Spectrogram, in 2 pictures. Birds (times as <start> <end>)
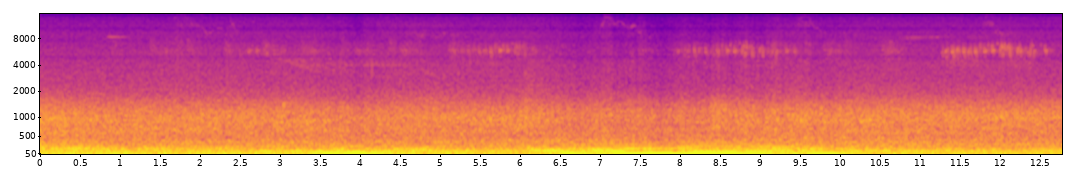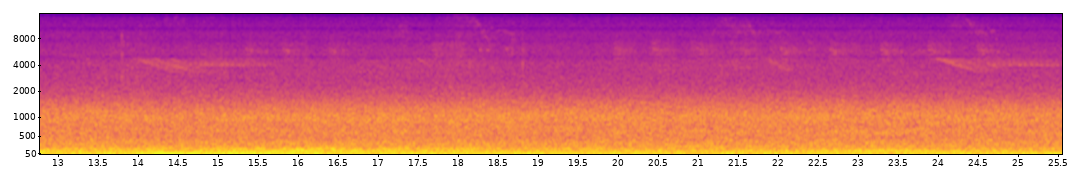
7.8 16.6, 19.8 25.5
